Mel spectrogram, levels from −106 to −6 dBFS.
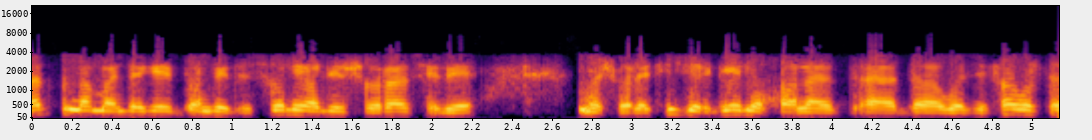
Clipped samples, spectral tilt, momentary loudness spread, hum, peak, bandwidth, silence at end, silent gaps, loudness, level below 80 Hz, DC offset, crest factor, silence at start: under 0.1%; -5 dB/octave; 4 LU; none; -8 dBFS; 4.7 kHz; 0 s; none; -21 LUFS; -70 dBFS; under 0.1%; 12 dB; 0 s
